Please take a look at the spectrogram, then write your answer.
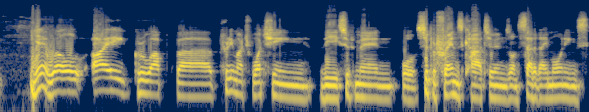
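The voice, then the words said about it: Australian accent. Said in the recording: “if you can't tell listeners from the accent, ... from Australia”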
